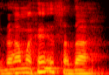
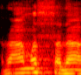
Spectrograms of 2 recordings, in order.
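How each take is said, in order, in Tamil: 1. இரண்டு வார்த்தைகளை மூச்சுக் காற்றுடன் கூடிய h ஒலி இணைக்கிறது. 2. இரண்டு வார்த்தைகளை s ஒலி இணைக்கிறது. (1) "அதே அதே மாதிரியே இருக்கும்" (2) "ஒரு இசு வரும்"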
